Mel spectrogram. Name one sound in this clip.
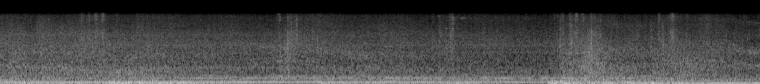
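Water splashes and sprays behind a speeding boat.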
